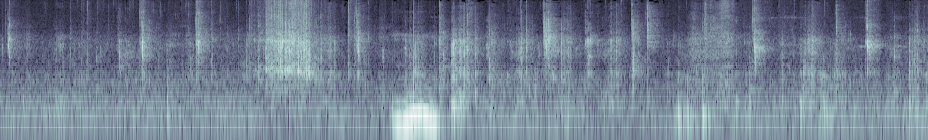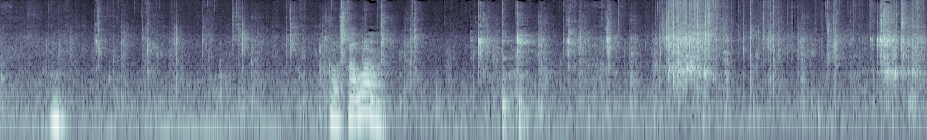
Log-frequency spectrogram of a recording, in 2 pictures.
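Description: Crispy fried food crunches loudly as it is bitten and chewed close up.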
